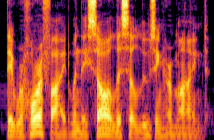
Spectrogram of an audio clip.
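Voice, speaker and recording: A man's voice: sits low, sing-song, quick pace, a little mellow, dry recording, faint music behind. A man giving scripted storytelling narration, leaning on key lines with dramatic emphasis.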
